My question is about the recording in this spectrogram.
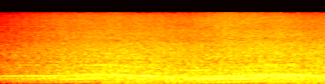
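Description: Car engine revving as the sound effect of a logo sting, swelling in quickly at the start: a loud rushing noise with an engine note that rises and falls in pitch.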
